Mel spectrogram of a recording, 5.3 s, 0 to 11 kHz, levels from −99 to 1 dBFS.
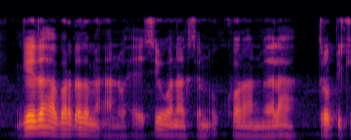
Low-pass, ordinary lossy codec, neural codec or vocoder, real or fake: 7.2 kHz; none; none; real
